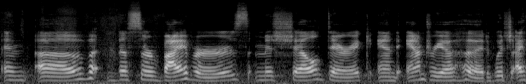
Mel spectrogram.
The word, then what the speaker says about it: Dierich: anyway um and derek and michelle's name is spelled really different too it's it looks like dye rich but it's pronounced derek she pronounced it derek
